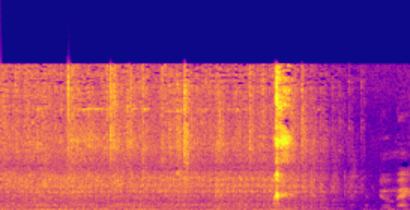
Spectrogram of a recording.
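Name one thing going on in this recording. A lawn mower engine runs steadily nearby, then cuts out.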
